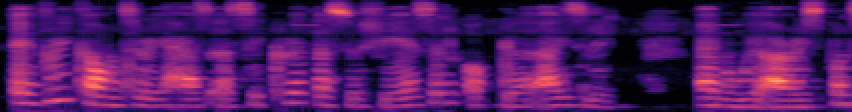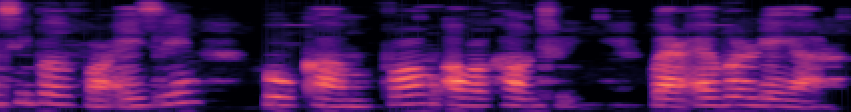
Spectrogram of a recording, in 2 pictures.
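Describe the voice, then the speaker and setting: A woman's voice: medium pitch, darkish tone, natural voice. Woman acting formal society leader, distant dull sound. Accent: Indonesian. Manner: formal, explanatory. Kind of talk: radio drama, scripted address.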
